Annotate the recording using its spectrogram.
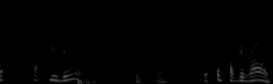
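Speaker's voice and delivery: yelled cuss-out, high-pitched. Retelling how they cussed out a player who messed up a route: imitating yelling at a player. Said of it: "kinda talking like how I would go".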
